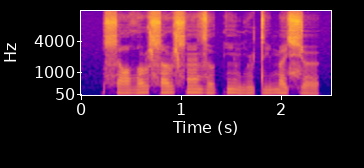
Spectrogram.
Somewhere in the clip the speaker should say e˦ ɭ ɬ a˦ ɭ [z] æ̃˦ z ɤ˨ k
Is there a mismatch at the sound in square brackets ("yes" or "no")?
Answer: yes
